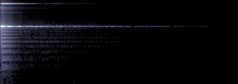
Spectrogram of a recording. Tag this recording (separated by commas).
Bell, Chime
